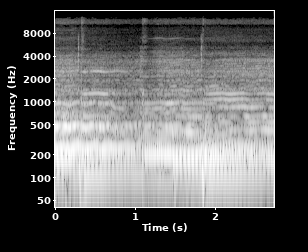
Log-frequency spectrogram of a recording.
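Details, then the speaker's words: 1986 Panasonic RX-FD80 boombox, over 30 years old, with new belts made for this unit: music on tape plays off-speed with a wavering, sagging pitch. Tape speed is inaccurate and the deck still needs to be taken apart. "and here's how it sounds it's pretty awful so I'm gonna have to take it apart and see why it the tape speed is not uh very accurate"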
